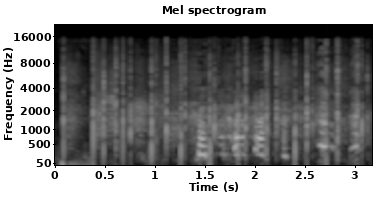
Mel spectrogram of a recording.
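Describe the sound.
A short burst of applause: quick, irregular hand claps from a few people, with voices chattering and laughing over the claps partway through.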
